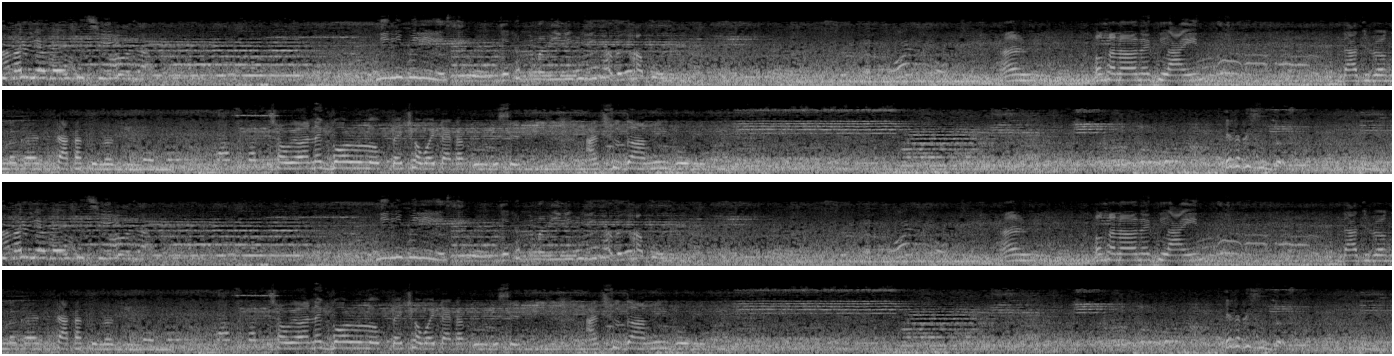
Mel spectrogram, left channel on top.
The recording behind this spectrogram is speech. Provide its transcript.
আমরা চলে এসেছি নিলিবিলি রেস্টুরেন্ট, যেখানে আমরা নিলিবিলি ভাবে খাবো। আর ওখানে অনেক লাইন, ডাচ বাংলা কার্ড টাকা তোলার জন্য। সবাই অনেক বড় লোক, তাই সবাই টাকা তুলতেছে, আর শুধু আমি গরিব। এখানে সুন্দর,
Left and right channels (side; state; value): right; quieter; 3.3 dB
